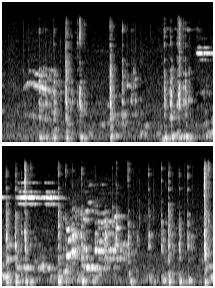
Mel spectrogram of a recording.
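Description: Computer keyboard keys clicking at an irregular pace as code is typed, with faint wavering pitched sounds in the background, including a brief steady high tone around the middle.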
